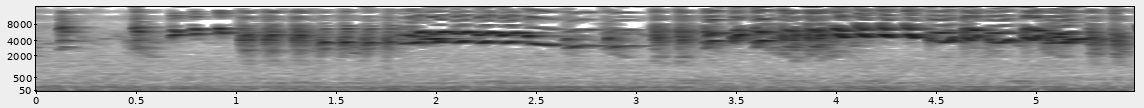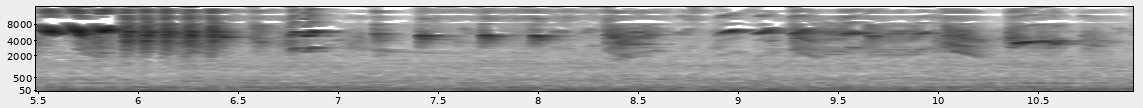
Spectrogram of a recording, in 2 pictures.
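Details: Singing red siskin delivering a long, varied twittering song of quick high chirps, slurred whistles and rapid trills, rising and falling, with a constant low background hum.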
